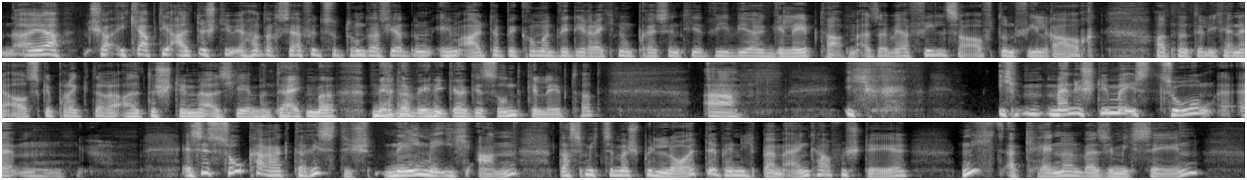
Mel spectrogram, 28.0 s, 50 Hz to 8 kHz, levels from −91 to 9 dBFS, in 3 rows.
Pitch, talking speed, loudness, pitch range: 155 Hz, 165 wpm, -19 LUFS, 135-180 Hz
